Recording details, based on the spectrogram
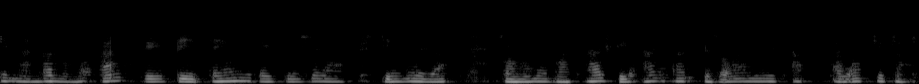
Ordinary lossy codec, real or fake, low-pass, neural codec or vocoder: AAC, 16 kbps; fake; 7.2 kHz; codec, 24 kHz, 0.9 kbps, WavTokenizer, medium music audio release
